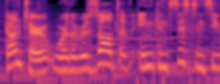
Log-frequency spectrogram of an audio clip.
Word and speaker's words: Gunter: Sometimes the U in Gunter would possess an umlaut and other times it wouldn't, which would cause Tom Kenny to pronounce it differently.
